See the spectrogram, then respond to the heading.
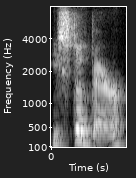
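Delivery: plain reading voice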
